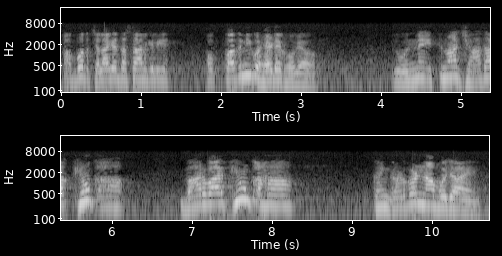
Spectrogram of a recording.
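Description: A man preaching a sermon to an assembly, lively and full of rhetorical questions to his listeners. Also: high voice, a little slow, pauses often, a little hiss or hum. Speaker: Jain preacher. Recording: echoey hall, dull lo-fi sound.

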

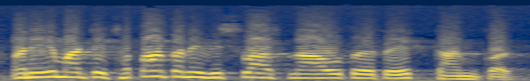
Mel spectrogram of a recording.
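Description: A male storyteller voicing a wise, calm male sage who speaks in a measured, reassuring way. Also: sits high, low-quality recording.

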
